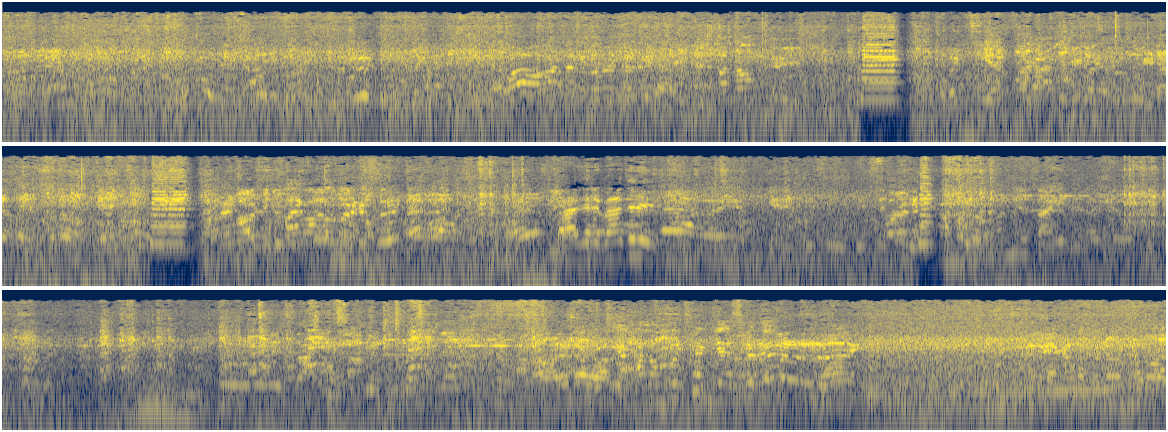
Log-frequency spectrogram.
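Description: Traffic passes close by on the road.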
